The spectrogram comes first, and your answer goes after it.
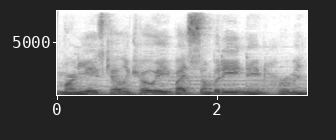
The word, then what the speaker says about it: Marnier: r is a consonant so i say marnier as in grand marnier i mean we could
